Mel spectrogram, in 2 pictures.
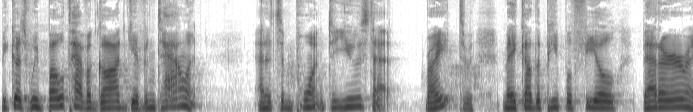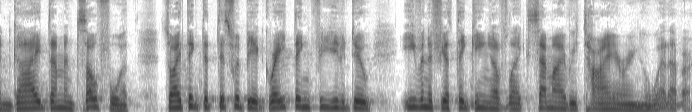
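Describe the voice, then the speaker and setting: At a fairly quick pace, a woman talks in an ordinary speaking voice, medium in pitch with ordinary pitch variation. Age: 60s. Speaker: psychic. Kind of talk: psychic reading on call-in radio.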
